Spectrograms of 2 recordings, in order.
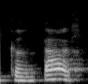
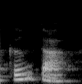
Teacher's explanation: é bastante comum sumir, né, tirarmos o R final do infinitivo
